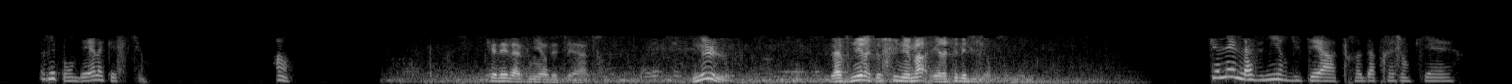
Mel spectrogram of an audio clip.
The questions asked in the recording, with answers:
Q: Quel est l'avenir du théâtre, d'après Jean-Pierre ?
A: Nul.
